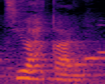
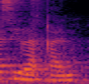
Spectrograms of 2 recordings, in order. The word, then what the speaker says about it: silakan: Menurut pronunciation-nya, silahkan, disilakan. Kita harus menghilangkan kata hak. Jadi silakan atau persilakan ya. Itu poin pentingnya. Hilangkan kata hak ya.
